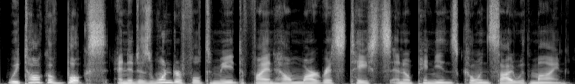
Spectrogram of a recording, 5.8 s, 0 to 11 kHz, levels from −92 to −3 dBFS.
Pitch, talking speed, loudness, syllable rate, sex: 150 Hz, 210 wpm, -20 LUFS, 5.3 syllables/s, male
